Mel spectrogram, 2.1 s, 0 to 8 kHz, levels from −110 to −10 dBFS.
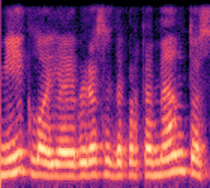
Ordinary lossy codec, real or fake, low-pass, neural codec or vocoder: Opus, 64 kbps; fake; 7.2 kHz; codec, 16 kHz, 4 kbps, FreqCodec, smaller model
